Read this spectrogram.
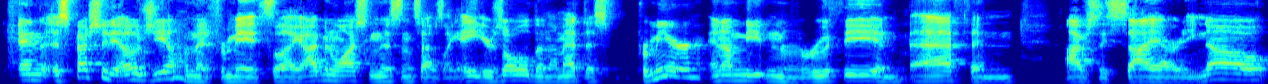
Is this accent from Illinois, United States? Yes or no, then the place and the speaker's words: yes; Chicago, Illinois, United States; I'm from Chicago.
